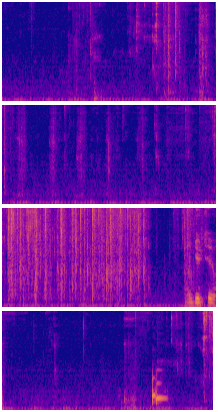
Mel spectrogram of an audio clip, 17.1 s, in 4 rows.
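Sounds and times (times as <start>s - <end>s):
crunching and chewing chip: 2.5s - 12.4s, 16.2s - 17.0s
chip bag crinkling: 3.0s - 6.5s, 8.4s - 12.7s.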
